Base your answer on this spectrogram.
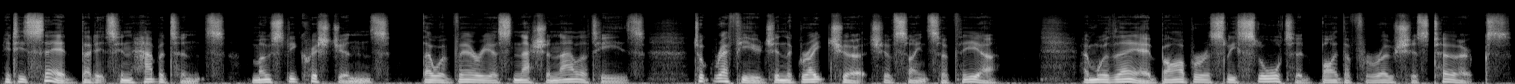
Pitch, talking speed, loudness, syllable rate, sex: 95 Hz, 120 wpm, -18 LUFS, 3.9 syllables/s, male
